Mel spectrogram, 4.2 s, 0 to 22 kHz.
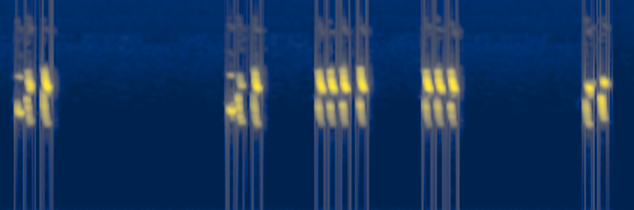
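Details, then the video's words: Clean linnet song ('pardillo limpio') from a 2019/2020 silvestrismo recording: sparse, sharp twittered groups of two to four notes, spaced by short silences, in a quiet background. "CD PARDILLO LIMPIO 2019/2020"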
